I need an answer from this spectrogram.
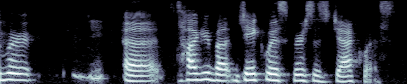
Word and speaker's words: Jaquis: But then, you know, everyone wants to be all socially conscious and say it Shaki or Hakis, however they think it's, if they think it's French or Spanish, but I say Jacquist.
